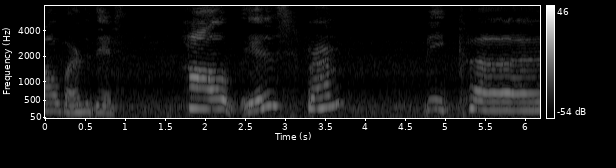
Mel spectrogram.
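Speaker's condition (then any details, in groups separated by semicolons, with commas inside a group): Cerebral palsy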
